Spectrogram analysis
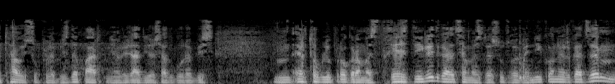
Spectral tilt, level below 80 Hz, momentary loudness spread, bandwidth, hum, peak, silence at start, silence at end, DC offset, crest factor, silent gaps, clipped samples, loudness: -6 dB/octave; -46 dBFS; 9 LU; 8.6 kHz; none; -6 dBFS; 0 s; 0 s; under 0.1%; 16 dB; none; under 0.1%; -23 LUFS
